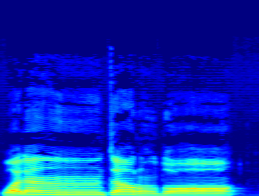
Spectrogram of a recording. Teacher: Ikhfa means hiding. You gotta hide the sound of noon.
